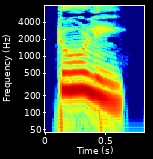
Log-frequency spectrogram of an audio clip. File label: "ಡೊಳ್ಳ", Kannada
